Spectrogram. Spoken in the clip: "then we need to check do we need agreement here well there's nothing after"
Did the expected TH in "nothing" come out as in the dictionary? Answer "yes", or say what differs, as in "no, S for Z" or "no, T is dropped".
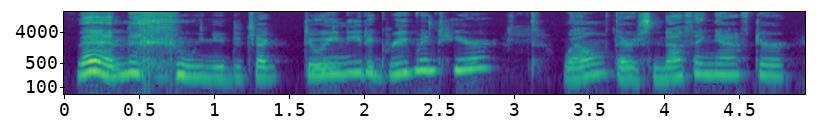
yes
